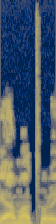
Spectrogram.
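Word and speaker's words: 大和: 야마토로 읽을 수가 없어요 화라고 썼는데 한자로 그거를 야마토로 읽을 방법이 없어요 그런데 야마토 아고 읽어요 그 얘기는 야마토가 먼저 있었고 한자는 나중에 아테지 그래서 붙인 거예요 그래서 야마토에 대한 유래도 야마토는 국가가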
